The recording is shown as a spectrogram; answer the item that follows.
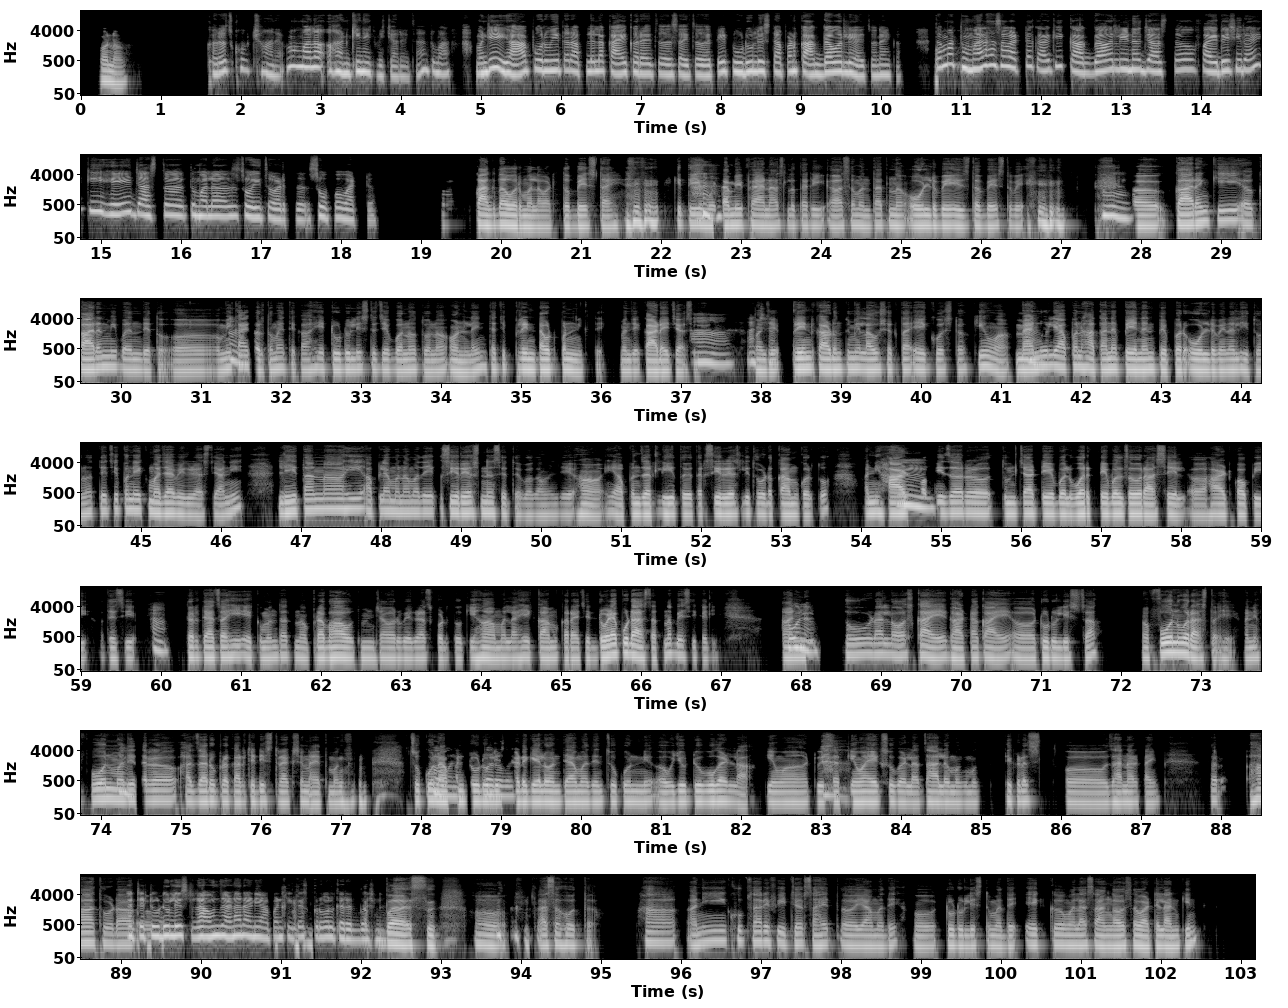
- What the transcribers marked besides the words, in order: other noise; in English: "टू-डू लिस्ट"; tapping; other background noise; chuckle; in English: "ओल्ड वे इज द बेस्ट वे"; chuckle; in English: "टू-डू लिस्ट"; in English: "मॅन्युअली"; in English: "बेसिकली"; in English: "टू-डू लिस्टचा"; in English: "डिस्ट्रॅक्शन"; chuckle; in English: "टू-डू लिस्टकडे"; chuckle; in English: "टू-डू लिस्ट"; chuckle; in English: "स्क्रोल"; chuckle; in English: "टू-डू लिस्टमध्ये"
- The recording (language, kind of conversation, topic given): Marathi, podcast, प्रभावी कामांची यादी तुम्ही कशी तयार करता?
